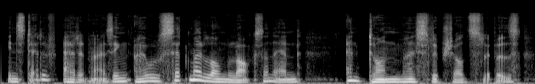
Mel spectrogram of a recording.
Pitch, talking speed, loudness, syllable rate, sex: 130 Hz, 180 wpm, -17 LUFS, 4.8 syllables/s, male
